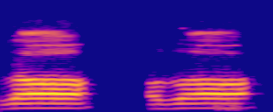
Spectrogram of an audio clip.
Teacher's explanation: তারপর এটা এটা এটা একদম এটা মোটা করে পড়তে হবে। জিহ্বার আগাটা উপরের দাঁতের মাড়িতে লাগায় পড়বেন।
